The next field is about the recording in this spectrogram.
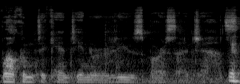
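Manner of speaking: fake, low, hushed, seductive close-mic voice. Opening a podcast as a joke: mock low seductive voice. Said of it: "talk, like, real low and, like, seductively".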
